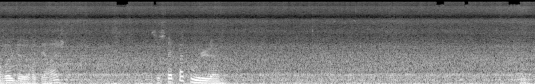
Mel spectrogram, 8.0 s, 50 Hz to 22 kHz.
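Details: Honey bee colony turned drone-laying after failed first matings on splits, in cold 2024 weather, heard at the open hive: a steady low hum of many bees, preceded by brief bursts of a man's voice.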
